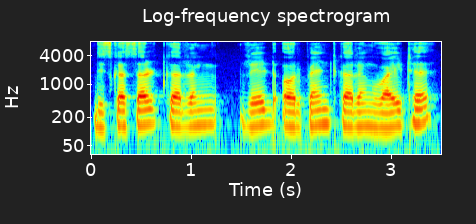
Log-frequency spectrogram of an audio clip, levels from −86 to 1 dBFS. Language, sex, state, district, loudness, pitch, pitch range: Hindi, male, Jharkhand, Ranchi, -16 LUFS, 135 Hz, 130-145 Hz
